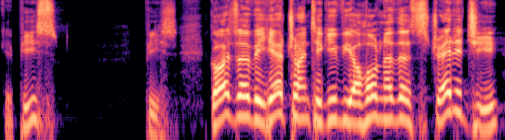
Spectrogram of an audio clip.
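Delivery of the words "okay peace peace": mock single-minded plea. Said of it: "only listening for this one thing".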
